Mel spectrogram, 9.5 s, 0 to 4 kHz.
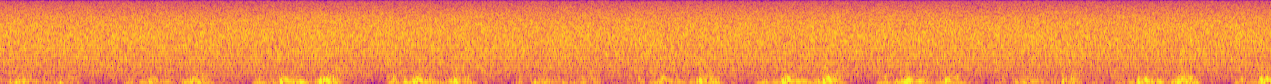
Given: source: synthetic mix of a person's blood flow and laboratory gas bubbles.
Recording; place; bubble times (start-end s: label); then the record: Doppler ultrasound of blood flow; precordium
no bubbles
From the record:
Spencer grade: 0 (complete lack of bubble signals)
